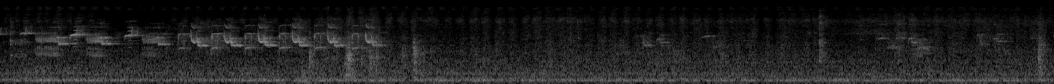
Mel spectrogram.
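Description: A bird chirping a quick run of repeated notes, about four or five a second, for the first few seconds, over a steady low hum and the faint rubbing of pencils on paper.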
